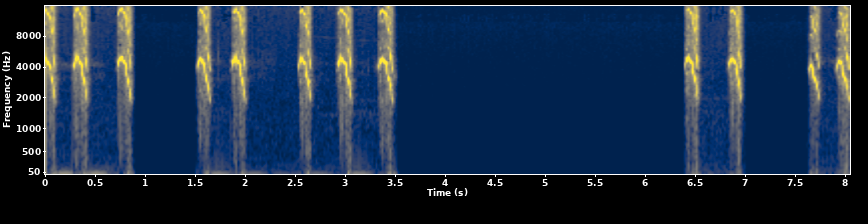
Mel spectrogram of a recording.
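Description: Chicks give high, sharply falling peeps in quick runs of two to four, with a long pause midway. No other sounds are heard.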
